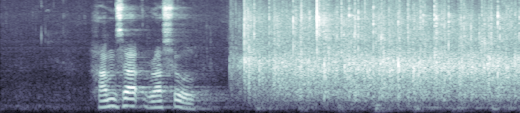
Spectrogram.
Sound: audience applauding

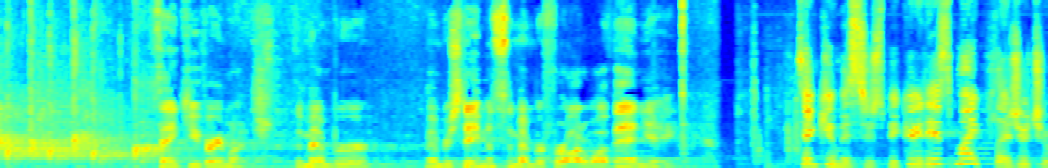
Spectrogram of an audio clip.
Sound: some Applause

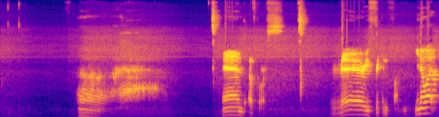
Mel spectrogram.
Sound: sigh

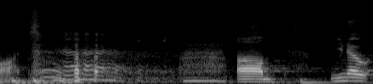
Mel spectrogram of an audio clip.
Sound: laughter

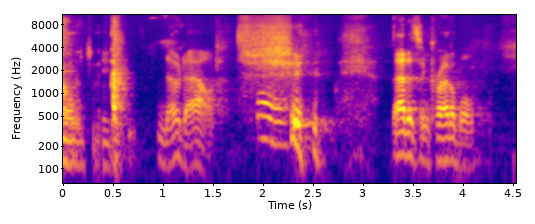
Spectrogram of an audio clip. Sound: laughing

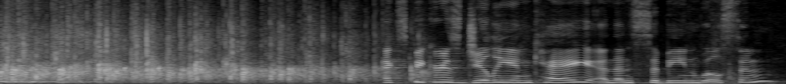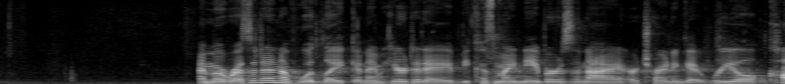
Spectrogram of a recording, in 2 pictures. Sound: applause

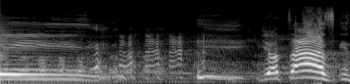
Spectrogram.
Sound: laughter

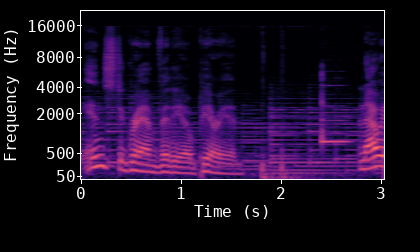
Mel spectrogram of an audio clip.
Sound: blip

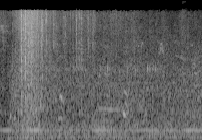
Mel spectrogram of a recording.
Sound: people chattering

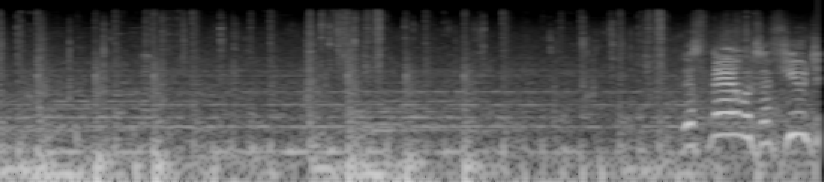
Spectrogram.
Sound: cameras click

